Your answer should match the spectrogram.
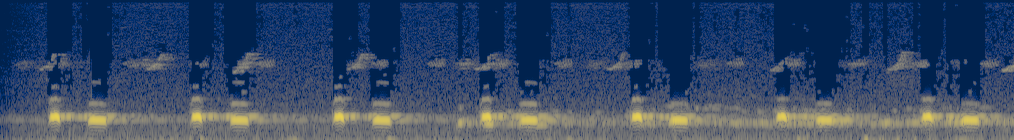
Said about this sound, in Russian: Кукушка.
